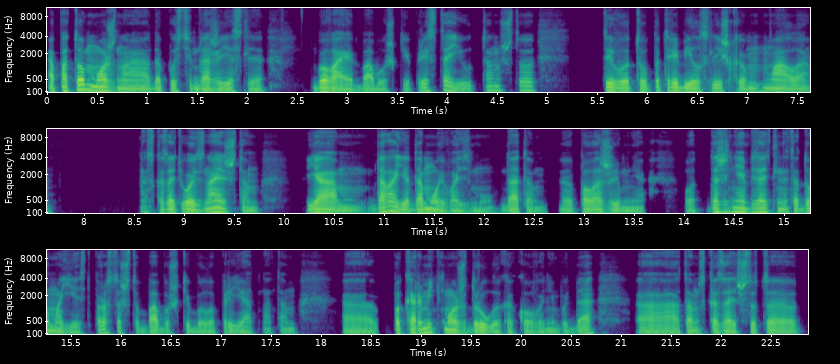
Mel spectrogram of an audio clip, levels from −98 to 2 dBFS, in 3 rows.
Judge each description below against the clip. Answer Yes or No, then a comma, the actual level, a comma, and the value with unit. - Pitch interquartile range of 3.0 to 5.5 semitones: Yes, average, 3.6 semitones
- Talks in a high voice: No, very low, 90 Hz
